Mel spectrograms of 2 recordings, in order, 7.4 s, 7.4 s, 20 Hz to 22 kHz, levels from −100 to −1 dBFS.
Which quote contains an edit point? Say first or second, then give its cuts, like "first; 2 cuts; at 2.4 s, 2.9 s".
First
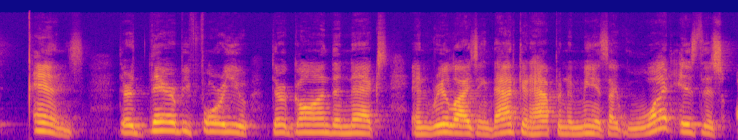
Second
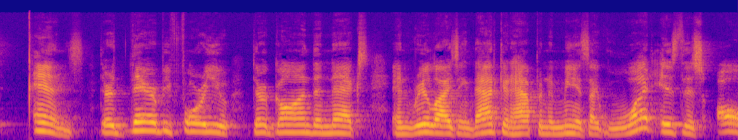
second; 1 cut; at 0.9 s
